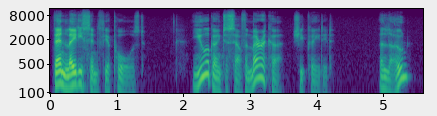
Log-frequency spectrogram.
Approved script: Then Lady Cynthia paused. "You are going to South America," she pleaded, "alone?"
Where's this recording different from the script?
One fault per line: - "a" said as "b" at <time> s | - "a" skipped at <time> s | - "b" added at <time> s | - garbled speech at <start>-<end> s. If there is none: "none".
none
